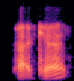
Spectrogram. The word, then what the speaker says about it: Paquet: Paquet.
